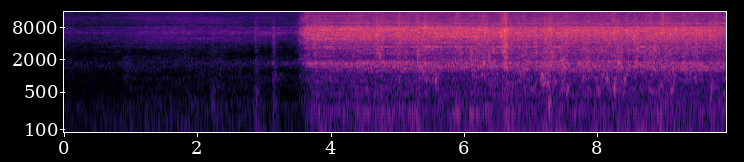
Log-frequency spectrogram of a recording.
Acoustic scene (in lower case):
kitchen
